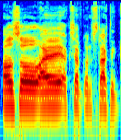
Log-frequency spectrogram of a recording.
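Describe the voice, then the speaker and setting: Man, Filipino accent, fairly high voice, dry close sound, casual commentary, halting restarts. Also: level tone, clean tone, no room sound. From Philippines. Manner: halting, restarts words often. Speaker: YouTuber analyzing a show.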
